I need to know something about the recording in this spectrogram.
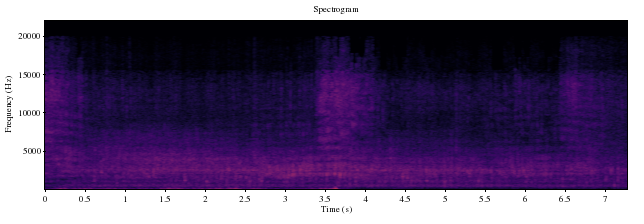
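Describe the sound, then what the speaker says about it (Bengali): Spice-coated chicken hits hot oil seasoned with bay leaf and whole dried chilli, bursting into a loud, close, continuous sizzle with stirring, frying for a village-style chicken dum biryani. "এবার আমি মশলা মাখানো মাংসগুলো দিয়ে দেবো।"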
